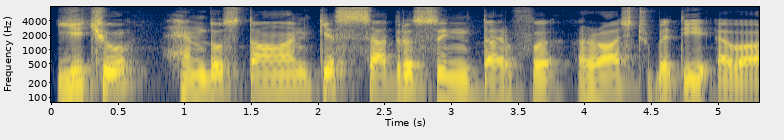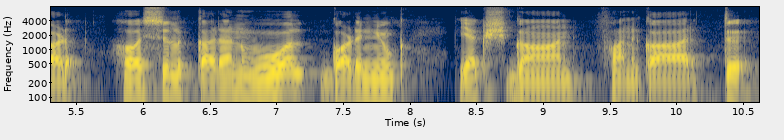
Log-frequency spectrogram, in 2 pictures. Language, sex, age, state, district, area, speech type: Kashmiri, male, 18-30, Jammu and Kashmir, Anantnag, rural, read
